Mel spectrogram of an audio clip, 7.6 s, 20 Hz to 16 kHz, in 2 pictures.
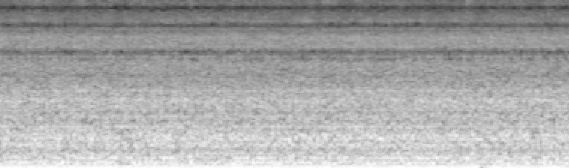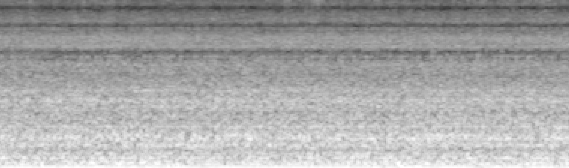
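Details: Arctic King 8,000 BTU (12,000 BTU ASHRAE) air conditioner running: constant low electrical buzz from the compressor; unit possibly defective or mishandled, fault not identified.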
